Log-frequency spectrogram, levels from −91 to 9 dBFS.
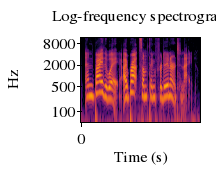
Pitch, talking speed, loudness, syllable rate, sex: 270 Hz, 250 wpm, -18 LUFS, 7.3 syllables/s, female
